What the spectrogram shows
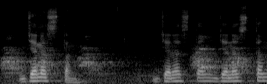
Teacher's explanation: विसर्ग के बाद त मिलके विसर्ग का स हो गया, सत्व संधि यहाँ भी है।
